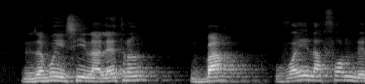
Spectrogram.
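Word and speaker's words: ب: Nous avons ici la lettre Ba.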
